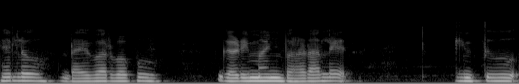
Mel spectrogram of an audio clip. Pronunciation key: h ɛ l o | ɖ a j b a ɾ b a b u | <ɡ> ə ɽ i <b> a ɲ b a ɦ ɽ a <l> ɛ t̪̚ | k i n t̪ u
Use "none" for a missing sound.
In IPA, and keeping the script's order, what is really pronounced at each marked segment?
ɡ, m, l

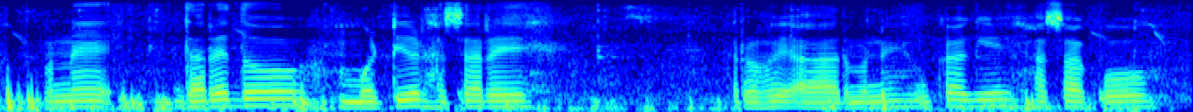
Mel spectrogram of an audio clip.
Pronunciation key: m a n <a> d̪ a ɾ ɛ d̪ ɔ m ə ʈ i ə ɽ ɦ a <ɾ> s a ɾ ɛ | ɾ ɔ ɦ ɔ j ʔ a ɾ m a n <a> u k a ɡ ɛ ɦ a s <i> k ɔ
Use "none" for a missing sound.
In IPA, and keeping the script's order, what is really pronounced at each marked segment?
ɛ, none, ɛ, a

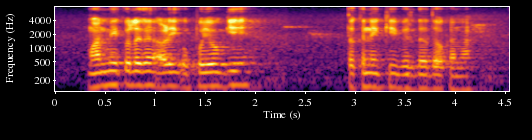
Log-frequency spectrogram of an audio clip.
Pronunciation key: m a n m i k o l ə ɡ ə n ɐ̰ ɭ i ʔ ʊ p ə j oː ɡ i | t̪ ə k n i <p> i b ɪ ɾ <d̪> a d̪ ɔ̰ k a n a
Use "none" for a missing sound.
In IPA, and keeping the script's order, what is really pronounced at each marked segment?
k, d̪

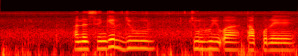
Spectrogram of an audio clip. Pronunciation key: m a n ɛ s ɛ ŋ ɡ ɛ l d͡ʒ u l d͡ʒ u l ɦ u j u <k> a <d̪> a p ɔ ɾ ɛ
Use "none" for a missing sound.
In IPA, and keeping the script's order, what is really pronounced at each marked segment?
ʔ, t̪

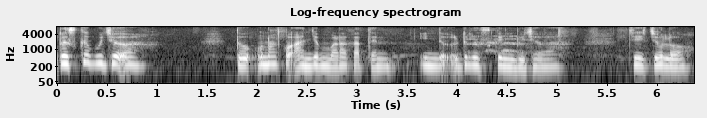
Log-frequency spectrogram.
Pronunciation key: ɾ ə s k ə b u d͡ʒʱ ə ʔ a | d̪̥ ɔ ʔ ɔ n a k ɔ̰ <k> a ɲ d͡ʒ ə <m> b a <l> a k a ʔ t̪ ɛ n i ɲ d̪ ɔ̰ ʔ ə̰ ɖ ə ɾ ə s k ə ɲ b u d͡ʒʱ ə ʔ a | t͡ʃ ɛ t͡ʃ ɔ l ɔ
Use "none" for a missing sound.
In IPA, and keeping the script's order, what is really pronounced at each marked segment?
ʔ, m, ɽ

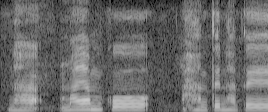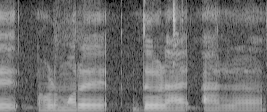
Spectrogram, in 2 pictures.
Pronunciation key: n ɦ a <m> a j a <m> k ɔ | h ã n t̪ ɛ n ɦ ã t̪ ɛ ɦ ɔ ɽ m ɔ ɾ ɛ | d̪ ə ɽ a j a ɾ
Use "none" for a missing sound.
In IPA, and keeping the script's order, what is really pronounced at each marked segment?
m, m

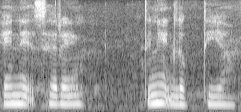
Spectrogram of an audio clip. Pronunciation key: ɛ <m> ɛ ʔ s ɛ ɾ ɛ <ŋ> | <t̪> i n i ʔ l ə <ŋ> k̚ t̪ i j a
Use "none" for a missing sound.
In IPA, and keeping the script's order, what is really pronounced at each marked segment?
n, ŋ, t̪, none

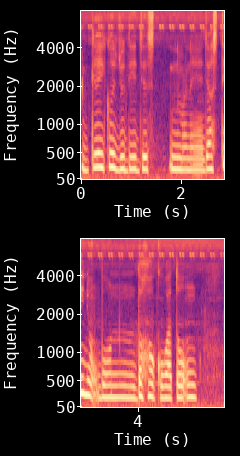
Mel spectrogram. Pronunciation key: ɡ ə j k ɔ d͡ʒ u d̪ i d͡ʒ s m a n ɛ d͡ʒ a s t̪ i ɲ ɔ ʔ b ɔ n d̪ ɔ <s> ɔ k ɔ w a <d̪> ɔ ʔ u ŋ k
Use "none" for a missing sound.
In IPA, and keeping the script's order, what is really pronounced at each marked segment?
h, t̪

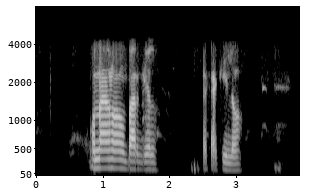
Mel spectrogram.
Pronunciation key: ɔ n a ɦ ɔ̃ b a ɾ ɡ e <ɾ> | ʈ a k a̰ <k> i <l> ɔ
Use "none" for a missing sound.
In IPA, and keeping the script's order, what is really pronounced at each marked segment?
l, k, l

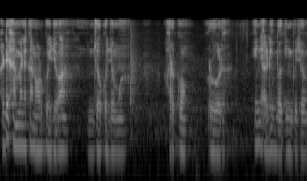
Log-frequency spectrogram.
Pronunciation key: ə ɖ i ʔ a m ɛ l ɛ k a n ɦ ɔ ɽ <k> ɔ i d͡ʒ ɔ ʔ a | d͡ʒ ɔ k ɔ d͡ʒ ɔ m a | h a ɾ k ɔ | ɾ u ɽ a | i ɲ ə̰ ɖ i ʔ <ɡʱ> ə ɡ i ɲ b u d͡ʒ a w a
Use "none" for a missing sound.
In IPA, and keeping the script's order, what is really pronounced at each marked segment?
k, bʱ

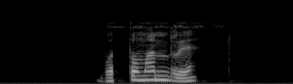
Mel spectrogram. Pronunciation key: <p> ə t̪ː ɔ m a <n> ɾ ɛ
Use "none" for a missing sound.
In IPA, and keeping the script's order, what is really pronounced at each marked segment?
b, n

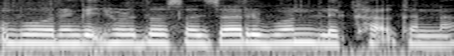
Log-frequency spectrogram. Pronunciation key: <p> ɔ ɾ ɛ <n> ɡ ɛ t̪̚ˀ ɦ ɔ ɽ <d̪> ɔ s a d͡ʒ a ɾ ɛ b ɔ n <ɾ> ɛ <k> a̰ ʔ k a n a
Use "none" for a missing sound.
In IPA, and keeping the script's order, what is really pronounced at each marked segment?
b, ŋ, d̪, l, kʰ

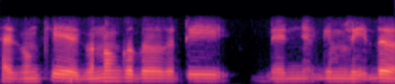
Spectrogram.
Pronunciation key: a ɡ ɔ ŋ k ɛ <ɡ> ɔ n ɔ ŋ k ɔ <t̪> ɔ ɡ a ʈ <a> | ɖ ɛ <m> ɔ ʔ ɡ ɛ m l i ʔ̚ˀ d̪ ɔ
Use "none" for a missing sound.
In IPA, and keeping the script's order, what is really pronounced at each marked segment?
ɡ, d̪, i, ɲ

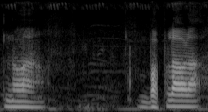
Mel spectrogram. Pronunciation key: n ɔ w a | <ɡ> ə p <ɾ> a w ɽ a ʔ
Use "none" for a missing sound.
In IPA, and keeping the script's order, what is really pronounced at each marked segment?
b, l

